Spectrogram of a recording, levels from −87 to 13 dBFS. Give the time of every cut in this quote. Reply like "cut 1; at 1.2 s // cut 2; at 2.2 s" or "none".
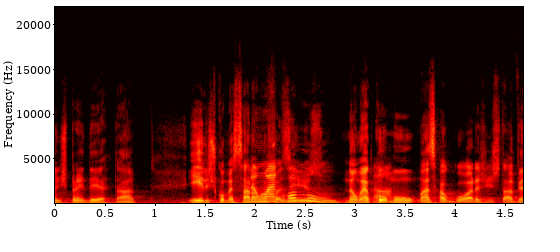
none

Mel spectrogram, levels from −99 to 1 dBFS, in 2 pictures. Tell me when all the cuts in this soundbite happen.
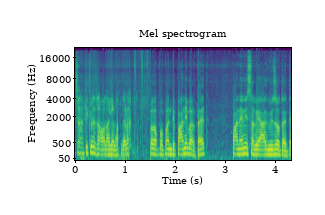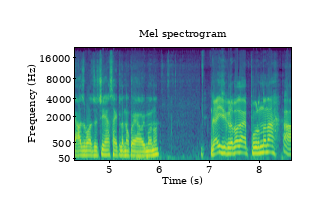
cut 1; at 1.5 s // cut 2; at 6.9 s

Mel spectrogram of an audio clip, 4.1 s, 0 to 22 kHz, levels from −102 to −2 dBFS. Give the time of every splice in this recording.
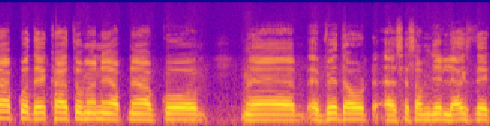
none

